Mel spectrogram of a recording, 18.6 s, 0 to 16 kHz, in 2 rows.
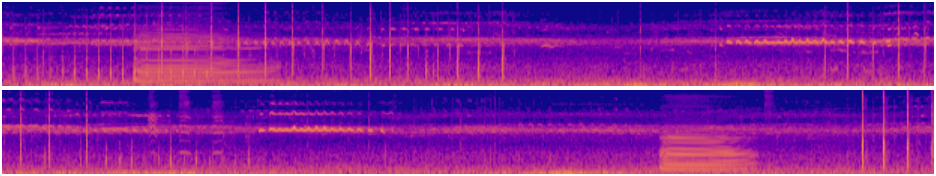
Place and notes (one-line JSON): {"title": "United States Minor Outlying Islands - Laysan albatross dancing ...", "date": "2012-03-16 19:14:00", "description": "Laysan albatross dancing ... Sand Island ... Midway Atoll ... open lavaliers on mini tripod ... back ground noise and windblast ...", "latitude": "28.22", "longitude": "-177.38", "altitude": "9", "timezone": "GMT+1"}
